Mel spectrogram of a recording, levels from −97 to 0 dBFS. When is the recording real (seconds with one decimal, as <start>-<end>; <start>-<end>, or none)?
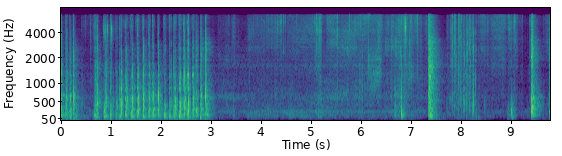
0.7-2.7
